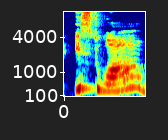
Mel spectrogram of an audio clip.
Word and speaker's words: histoire: Histoire, il y a un petit H muet qu'il faut savoir par cœur, bien évidemment.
